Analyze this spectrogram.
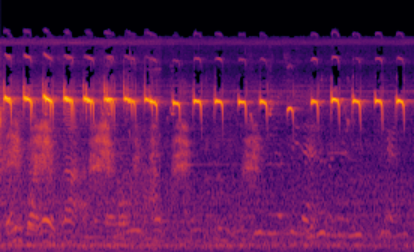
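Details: Mallard ducklings peeping: evenly spaced, high, sharp piping notes, each dropping slightly in pitch, repeated rapidly and regularly almost without pause, with a brief gap near the middle and a quiet low background.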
